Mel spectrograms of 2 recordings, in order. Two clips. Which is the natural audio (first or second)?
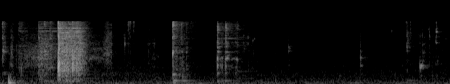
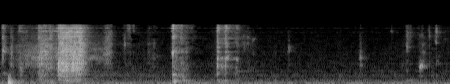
first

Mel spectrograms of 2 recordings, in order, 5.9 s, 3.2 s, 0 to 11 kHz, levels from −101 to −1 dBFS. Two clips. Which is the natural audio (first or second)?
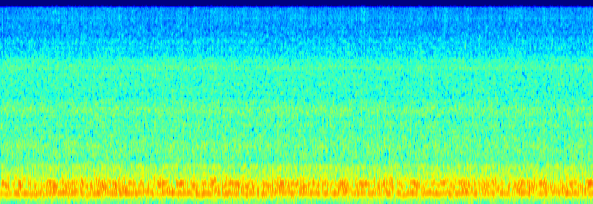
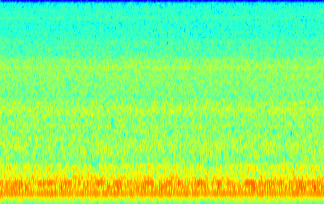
second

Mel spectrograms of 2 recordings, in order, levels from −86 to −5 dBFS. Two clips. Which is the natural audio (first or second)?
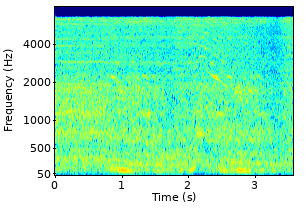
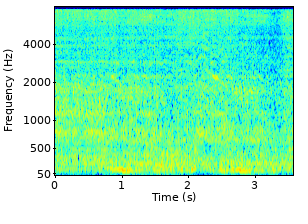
first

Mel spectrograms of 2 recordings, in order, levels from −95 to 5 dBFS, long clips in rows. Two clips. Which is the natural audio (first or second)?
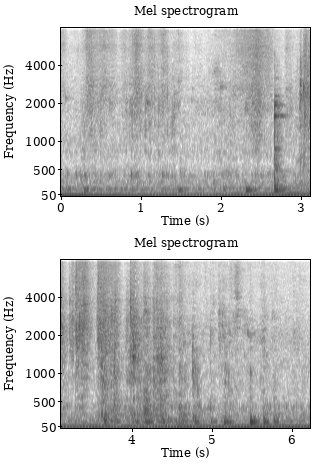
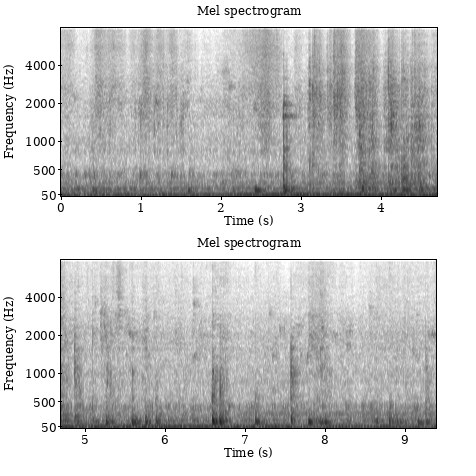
first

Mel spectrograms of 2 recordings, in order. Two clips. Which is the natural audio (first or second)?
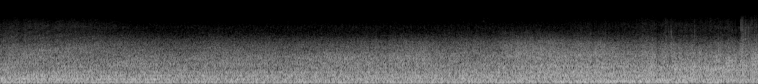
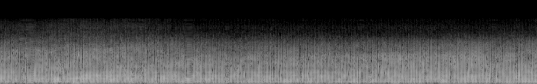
first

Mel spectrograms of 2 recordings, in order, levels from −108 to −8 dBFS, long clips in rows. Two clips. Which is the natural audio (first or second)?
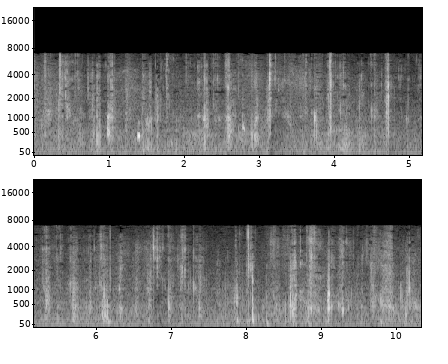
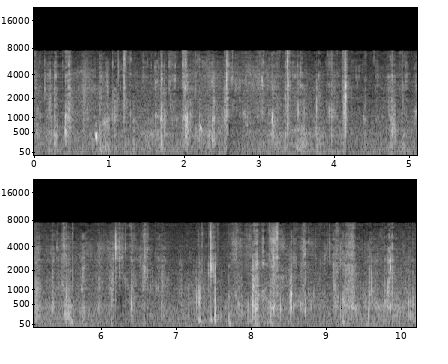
first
